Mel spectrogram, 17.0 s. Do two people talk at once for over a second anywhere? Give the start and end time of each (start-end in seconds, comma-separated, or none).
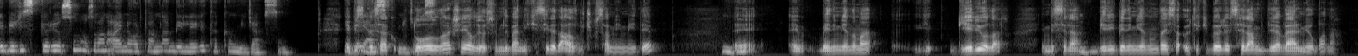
4.3-5.7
